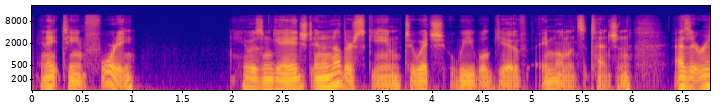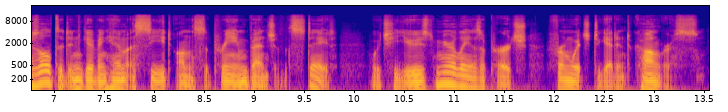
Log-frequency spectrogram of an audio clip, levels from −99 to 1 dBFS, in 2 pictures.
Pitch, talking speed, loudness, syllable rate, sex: 95 Hz, 200 wpm, -22 LUFS, 5.8 syllables/s, male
